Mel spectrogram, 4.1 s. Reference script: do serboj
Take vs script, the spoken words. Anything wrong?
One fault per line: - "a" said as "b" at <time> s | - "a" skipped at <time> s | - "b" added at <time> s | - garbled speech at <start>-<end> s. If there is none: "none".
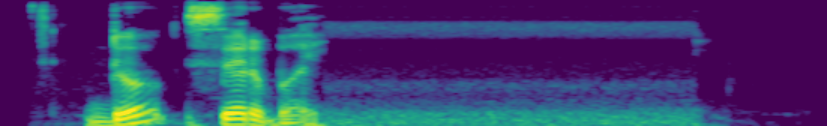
none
